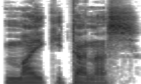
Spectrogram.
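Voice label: "Maikitanas", pronunciations; Fourth Way; Beelzebub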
